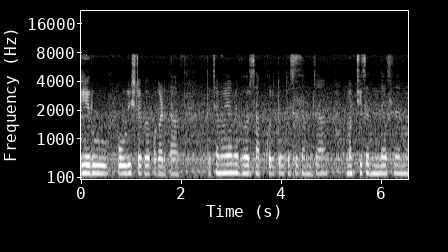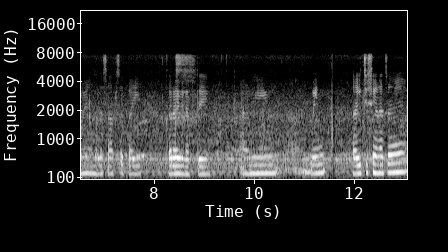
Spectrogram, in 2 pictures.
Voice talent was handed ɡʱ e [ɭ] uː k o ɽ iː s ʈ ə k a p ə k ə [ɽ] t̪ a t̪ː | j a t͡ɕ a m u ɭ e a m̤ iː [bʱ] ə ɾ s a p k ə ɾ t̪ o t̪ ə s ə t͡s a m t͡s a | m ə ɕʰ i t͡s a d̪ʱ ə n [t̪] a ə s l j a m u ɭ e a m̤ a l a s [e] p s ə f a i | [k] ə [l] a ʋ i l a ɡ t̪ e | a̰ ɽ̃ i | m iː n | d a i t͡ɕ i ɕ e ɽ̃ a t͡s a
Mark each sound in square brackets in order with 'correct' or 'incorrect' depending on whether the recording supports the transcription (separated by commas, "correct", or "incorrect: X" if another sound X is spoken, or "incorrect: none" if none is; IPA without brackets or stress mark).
incorrect: ɾ, correct, incorrect: ɡʱ, incorrect: d̪, incorrect: a, correct, incorrect: ɾ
